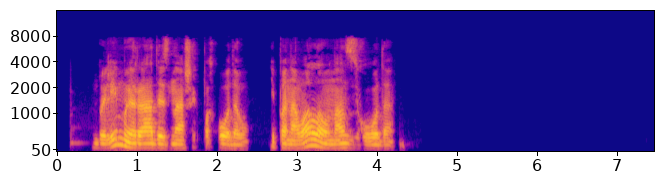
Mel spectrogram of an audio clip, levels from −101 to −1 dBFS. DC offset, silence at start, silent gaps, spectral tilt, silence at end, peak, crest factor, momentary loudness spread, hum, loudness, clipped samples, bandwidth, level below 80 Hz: under 0.1%; 0.45 s; none; -6 dB/octave; 3.3 s; 0 dBFS; 18 dB; 14 LU; none; -17 LUFS; under 0.1%; 8 kHz; -58 dBFS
